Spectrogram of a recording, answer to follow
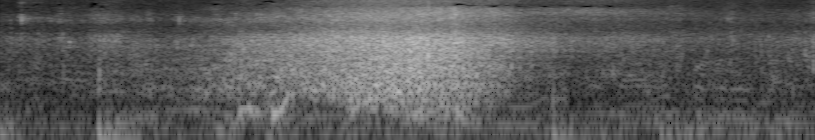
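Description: A small wave washing up onto a sandy beach, swelling and then fading away over about two seconds.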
